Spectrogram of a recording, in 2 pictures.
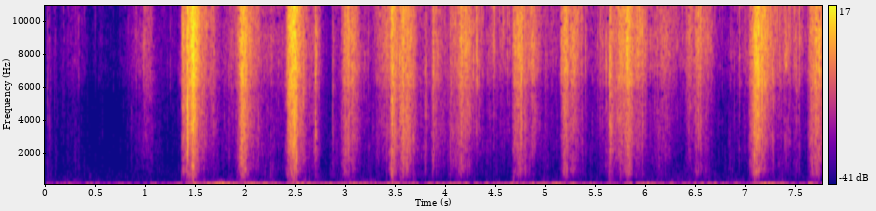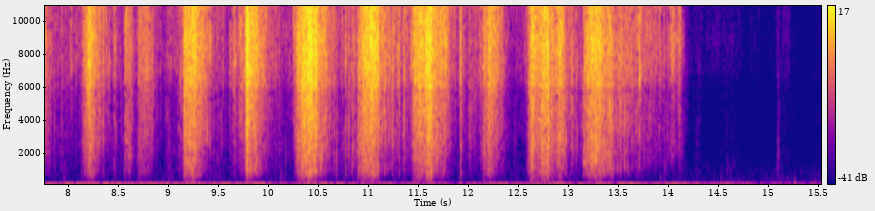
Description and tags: FX Footsteps Leaves 01
walk, footstep, foot, footsteps, step, feet, foley, shoe, walking, steps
